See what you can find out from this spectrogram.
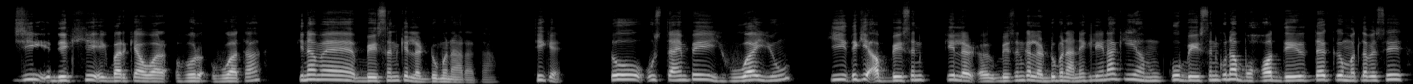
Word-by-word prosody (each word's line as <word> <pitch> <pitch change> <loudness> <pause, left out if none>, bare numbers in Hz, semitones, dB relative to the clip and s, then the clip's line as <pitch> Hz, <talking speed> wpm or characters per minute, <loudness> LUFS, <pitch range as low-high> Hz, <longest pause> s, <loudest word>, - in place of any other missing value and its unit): जी, 220 +1 -1
देखिए 180 +4 +1
एक 165 - -2
बार 165 0 +3
क्या 160 +1 0
हुआ 145 -1 +3 0.3
होर 155 +2 0
हुआ 150 +1 +4
था 180 +4 -3 0.4
कि 200 - -3
ना 225 +1 +4
मैं 205 -8 +1
बेसन 165 +3 +1
के 195 +1 -1
लड्डू 140 -3 -1
बना 130 -5 -3
रहा 105 -1 -12
था, 110 +2 -23 0.4
ठीक 205 -2 -3
है? - - -6 0.5
तो 225 +1 +5
उस 205 +1 -6
टाइम 200 0 +1
पे 230 0 +1 0.2
हुआ 180 +5 +5
यूँ 205 +4 -1 0.4
कि 225 +1 -1
देखिए 225 +1 +1
अब 165 - +3
बेसन 180 +4 +1 0.2
के 215 - 0
ल 180 -4 +3 0.3
बेसन 165 +4 -2
का 205 - +2
लड्डू 170 -2 +1
बनाने 165 -2 -1
के 180 - -9
लिए 195 +1 -2
ना 235 +3 +1
कि 235 -1 -4
हमको 175 +1 -1
बेसन 185 +1 +1
को 235 +1 +5
बहुत 180 -1 +2
देर 180 +2 +3
तक 210 0 +2
मतलब 190 +1 -2
ऐसे 220 +4 +1
185 Hz, 205 wpm, -22 LUFS, 165-210 Hz, 0.5 s, तो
